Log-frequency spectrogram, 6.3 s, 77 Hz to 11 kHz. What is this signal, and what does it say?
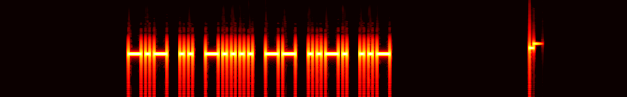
Morse code, heard as a keyed tone, about 28 wpm, 700 Hz. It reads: KI6MFU
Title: USA Call Signs Repeated 3x 28wpm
